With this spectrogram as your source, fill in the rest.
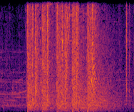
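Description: A burst of rapid gunfire from a new weapon in the online shooter The Finals: about five sharp, evenly spaced shots, loud and close, with a short ringing tail after each.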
